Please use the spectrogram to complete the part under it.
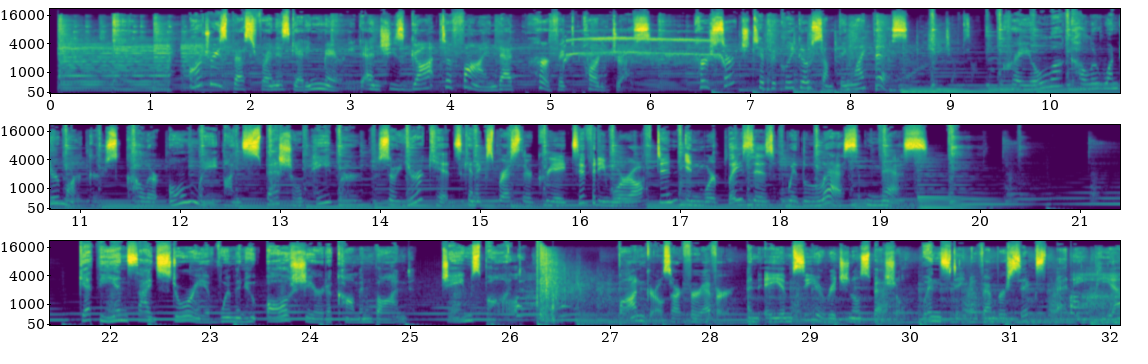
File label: Commercial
